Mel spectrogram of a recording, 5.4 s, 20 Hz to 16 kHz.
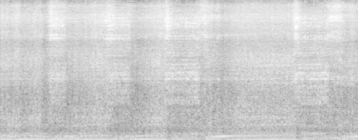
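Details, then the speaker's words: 1968 Commer 2500 van, last registered 1991 and revived in 2013, out of gear and needing heavy choke: rough lumpy idle, then it bogs and dies on quick throttle while slow acceleration runs fine; owner suspects carburettor or spark advance. "You can see it dies. If I slowly accelerate though, it still gets plenty of fuel."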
